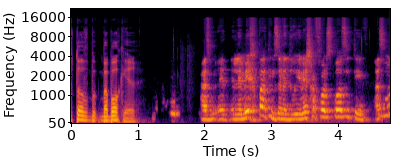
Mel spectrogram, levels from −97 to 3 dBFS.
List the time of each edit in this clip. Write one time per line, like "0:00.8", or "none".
none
